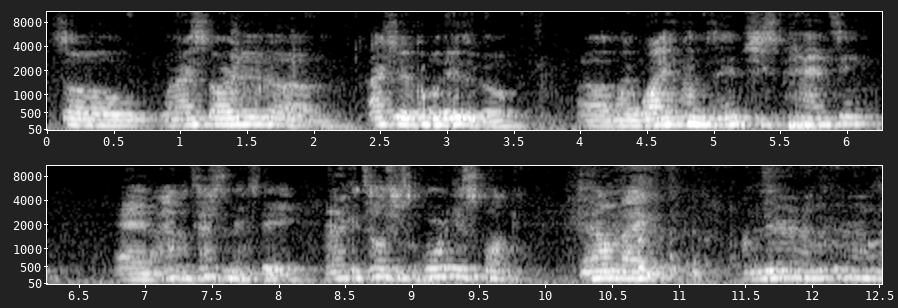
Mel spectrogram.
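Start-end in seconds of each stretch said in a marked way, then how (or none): none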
